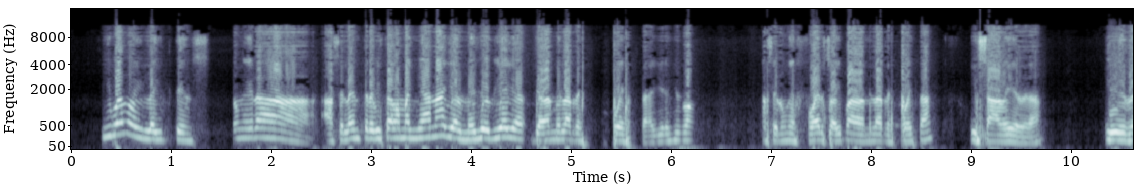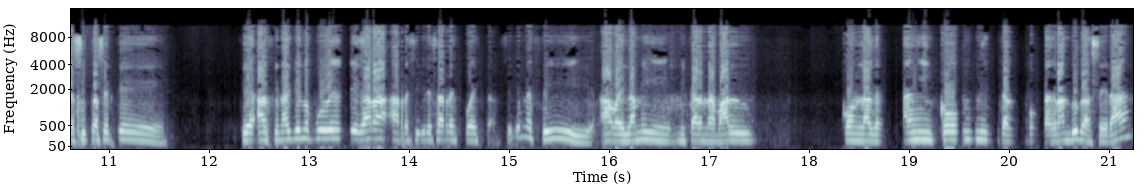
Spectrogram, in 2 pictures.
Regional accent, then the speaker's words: Caribbean Region, Colombia; un 12 de abril del año 97, llegué ahí a la ciudad de Bogotá, primera vez salía de mi tierra, ¿verdad? Así de una forma tan lejos, me fui del Caribe colombiano ahí a la nevera, ahí en Colombia, a la tierra de los cachacos.

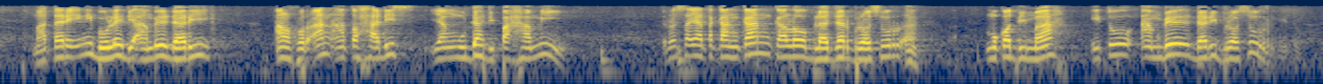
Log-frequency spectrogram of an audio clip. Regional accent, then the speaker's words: Sragen, Central Java, Indonesia; Perkenalkan … Saya dari Sragen, cabang Rampal 2.

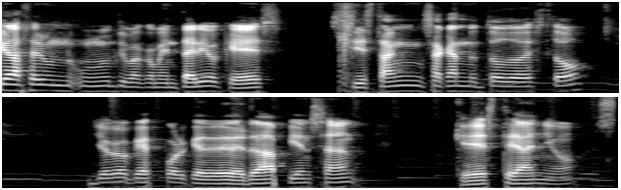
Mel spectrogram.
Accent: Madrid, Community of Madrid, Spain; aquí en casa yo soy de Madrid, mi mujer es de Zaragoza.

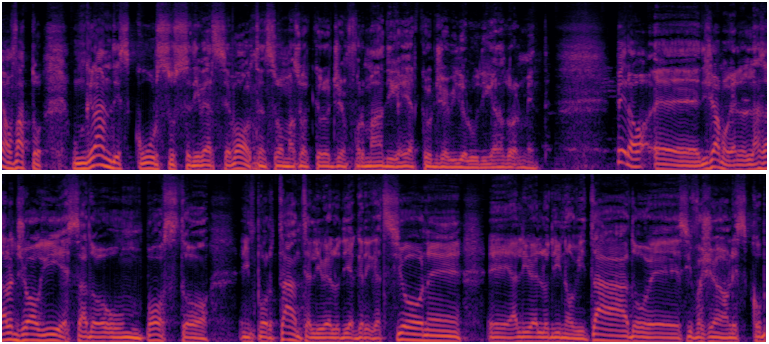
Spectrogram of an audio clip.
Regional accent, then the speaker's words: Rome, Lazio, Italy; io vengo dalla grande città, vengo da Roma e andavo a scuola in un quartiere di confine tra un quartiere borghese e un quartiere estremamente selvaggio, diciamo così.

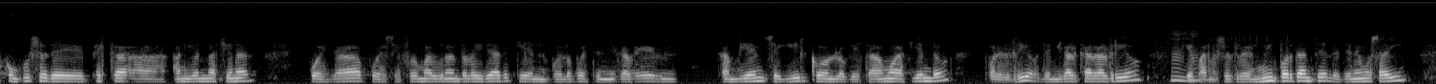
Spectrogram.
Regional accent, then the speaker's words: Las Herencias, Castilla-La Mancha, Spain; aprovecho para hacer mención y que la gente venga a mi pueblo también a comprar dulce

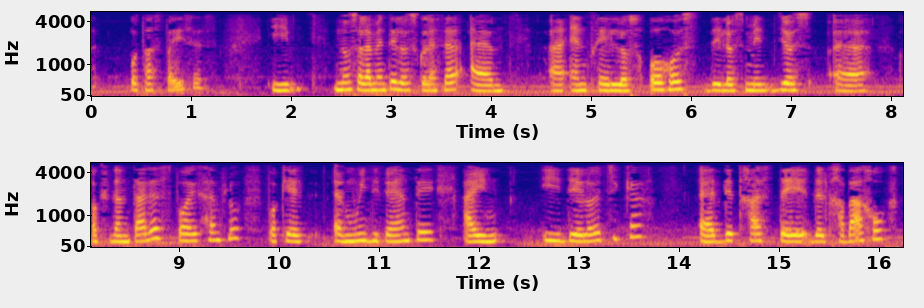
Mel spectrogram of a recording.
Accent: Canada; Spanish is a second language; Sí, las frutas tienen más sabores que en Canadá. Por ejemplo, aquí las naranjas son verdes y en mi país son naranja

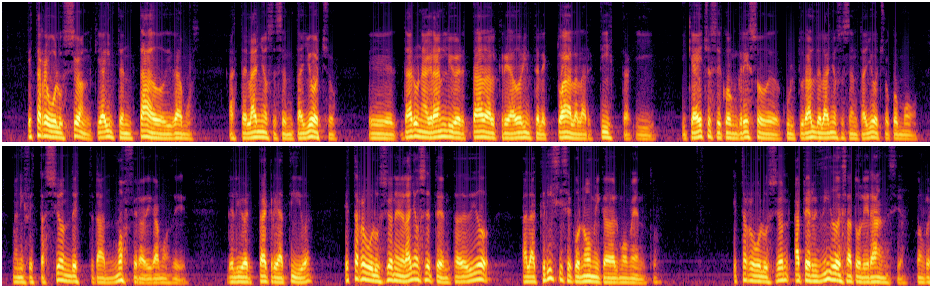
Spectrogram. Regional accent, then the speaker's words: Chile; yo soy el primer chileno que llega como diplomático

